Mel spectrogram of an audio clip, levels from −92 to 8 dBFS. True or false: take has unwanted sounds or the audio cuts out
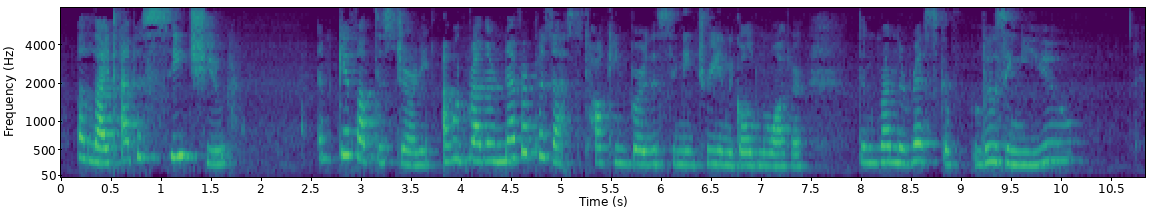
false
